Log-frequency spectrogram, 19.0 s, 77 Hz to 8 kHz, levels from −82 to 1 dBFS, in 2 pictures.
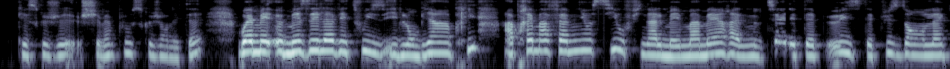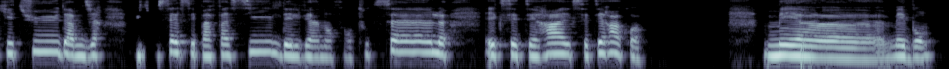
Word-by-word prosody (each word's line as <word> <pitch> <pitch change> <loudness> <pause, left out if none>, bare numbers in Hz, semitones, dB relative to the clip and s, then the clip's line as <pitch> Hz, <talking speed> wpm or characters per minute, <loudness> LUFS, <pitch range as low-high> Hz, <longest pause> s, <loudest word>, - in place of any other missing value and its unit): qu'est-ce 200 -1 -3
que 205 - -9
je 195 +1 -7 0.2
je - - -4
sais 210 - -6
même 195 +1 -7
plus 230 +3 -10
où - - -8
ce 220 - -3
que 205 - -10
j'en 185 -2 -10
étais. 170 - -9 0.3
Ouais, 250 +2 +7
mes 245 0 +4
mes 245 +3 +7
élèves 265 -2 +3
et 240 - -1
tout, 260 +3 -3
ils 225 -3 -3
z - - -5
l'ont 200 -1 -1
bien 230 +3 -1
pris. 300 +9 -4 0.3
Après 275 - +1
ma 265 0 -1
famille 265 +1 -1
aussi 275 +2 +6
au 270 - -4
final, 205 -4 -2
mais 185 -1 -1
ma 195 +1 -1
mère, 220 +2 -2
elle 190 -3 -3
nous 190 - -4
tu - - -18
sais, 245 - +2
elle 205 - -2
était 205 -2 -4
p 195 - -20
eux, - - -4
ils 225 -3 0
étaient 200 -4 -6
plus 205 +1 -6
dans 205 -2 -4
l'inquiétude 225 +5 -5
à 200 - -1
me 195 - -2
dire: 195 +1 -5 0.3
«Mais 190 - -5
tu - - -21
sais, 235 +6 +6
c'est 220 -3 +6
pas 190 -2 -4
facile 215 +5 +4
d'élever 190 -2 -3
un 175 0 -8
enfant 170 0 -12
toute 200 +2 -12
seule» 245 -3 0 0.4
et 200 -1 -2
cetera 200 +2 +2
et - - -7
cetera, 225 +2 0
quoi. 175 -7 -11 1.2
Mais 195 0 +3
heu, 165 -4 -2
mais 185 +1 -3
bon. 175 +2 -7
205 Hz, 215 wpm, -22 LUFS, 190-240 Hz, 1.2 s, Ouais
